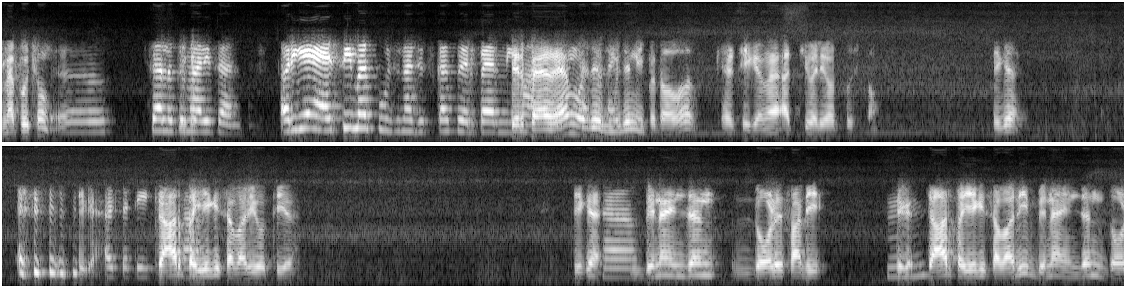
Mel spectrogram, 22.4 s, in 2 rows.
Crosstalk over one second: present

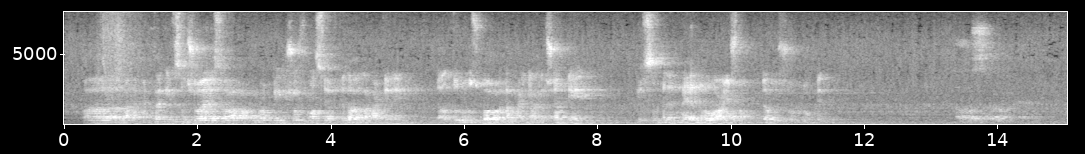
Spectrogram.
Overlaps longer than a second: none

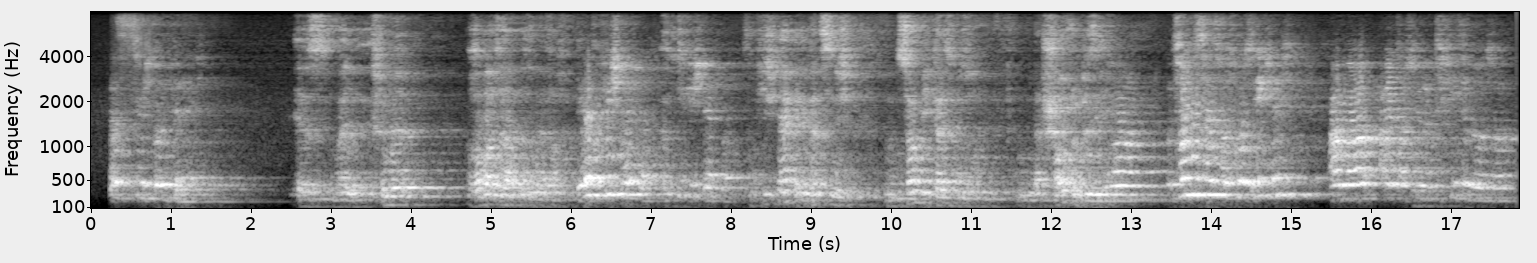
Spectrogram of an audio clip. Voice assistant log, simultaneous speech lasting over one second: none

